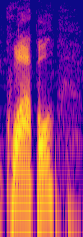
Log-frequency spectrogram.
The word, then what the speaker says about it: Kvapil: So it is pronounced Carson Kvapil.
